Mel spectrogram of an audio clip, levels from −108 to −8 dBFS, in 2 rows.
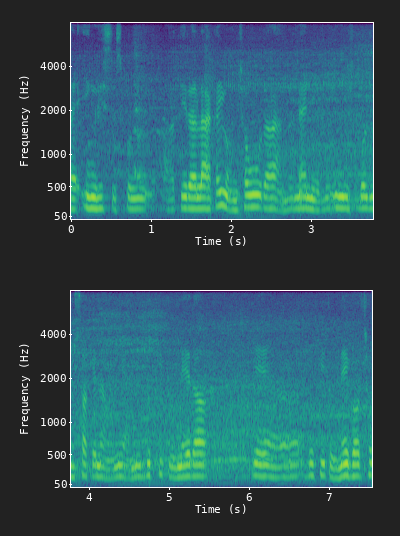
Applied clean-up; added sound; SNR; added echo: none; Motor vehicle (road); 13 dB; none.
